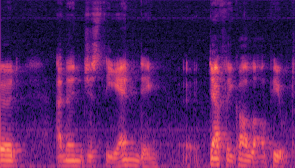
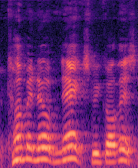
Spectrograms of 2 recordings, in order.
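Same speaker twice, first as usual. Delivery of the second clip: sudden high, louder chirpy show-host pivot; mock upbeat announcer; 12 semitones higher, 6 dB louder than usual. Mocking commentators switching to hype the next segment, high and chirpy. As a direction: snap back to cheery hype as if nothing happened. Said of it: "they go".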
